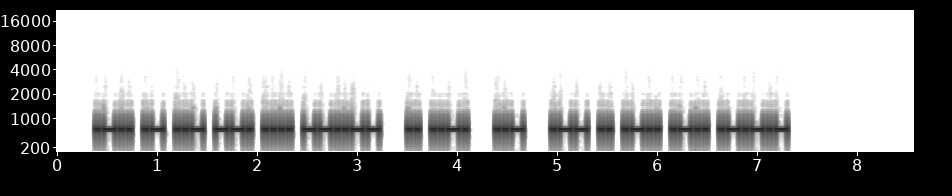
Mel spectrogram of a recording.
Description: Morse code, heard as a keyed tone, about 32 wpm, 700 Hz. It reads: LAUGH, IF U WILL.
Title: Sentences from Top 500 Words and Abbreviations 30wpm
